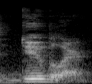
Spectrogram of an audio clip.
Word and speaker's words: Doobler: pronunciation for this because last week i called sudz doobler the wrong pronunciation it is doobler so there i apologize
